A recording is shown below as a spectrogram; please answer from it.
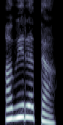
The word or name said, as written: ಅವಿರೋಧ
